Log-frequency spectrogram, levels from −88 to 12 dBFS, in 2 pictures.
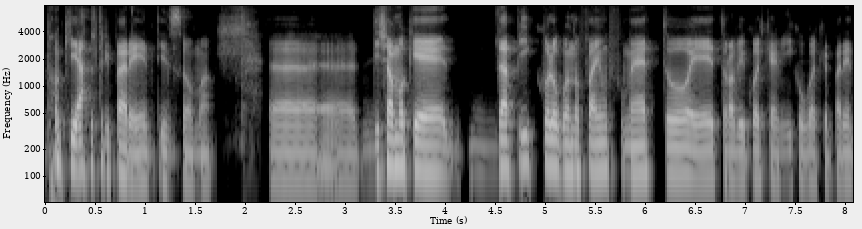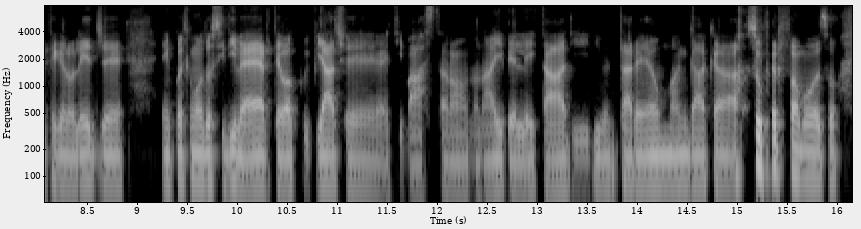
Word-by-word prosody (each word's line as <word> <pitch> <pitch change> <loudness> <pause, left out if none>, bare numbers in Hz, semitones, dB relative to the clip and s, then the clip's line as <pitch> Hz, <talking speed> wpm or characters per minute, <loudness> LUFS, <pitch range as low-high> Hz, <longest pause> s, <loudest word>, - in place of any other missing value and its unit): pochi 135 -3 +2
altri 120 -1 +2
parenti, 90 -3 +2
insomma. 85 -1 -6 0.5
Ehm, 90 -1 -3
diciamo 110 +7 +5
che 110 -5 +7
da 110 +3 +3
piccolo, 135 -2 +2
quando 115 -1 +1
fai 115 +1 +2
un 120 +1 0
fumetto 110 -1 +1
e 95 0 +3
trovi 95 0 -2
qualche 95 -1 -4
amico, 90 0 -8
qualche 90 0 -8
parente 90 0 -5
che 85 - -5
lo 80 0 -6
legge, 85 0 -4 0.4
e 85 - -13
in 85 - -6
qualche 90 0 -6
modo 90 0 -2
si 90 - -6
diverte 85 -1 +1
o 80 - 0
a 80 - -1
cui - - -19
piace, 75 -3 -4
ti - - -22
basta, 70 +1 -9
no, 70 0 -11
non 75 0 -16
hai 75 +1 -5
velleità 75 +1 -4
di 80 +1 -16
diventare 80 0 -5
un 85 0 -3
mangaka 85 0 -5
super - - +2
famoso. 95 -1 -3
90 Hz, 165 wpm, -22 LUFS, 85-105 Hz, 0.5 s, che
